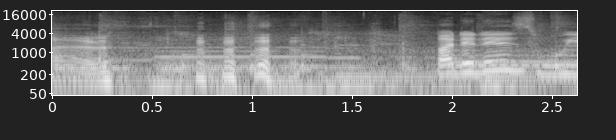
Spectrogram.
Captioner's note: laughter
